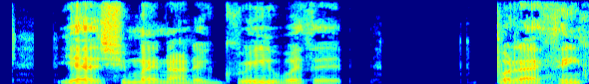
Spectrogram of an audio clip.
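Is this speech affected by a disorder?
Yes: cerebral palsy; never tried marijuana for it.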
